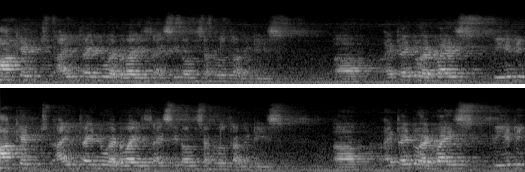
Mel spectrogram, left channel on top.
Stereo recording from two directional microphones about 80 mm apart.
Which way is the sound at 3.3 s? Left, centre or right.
Right.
